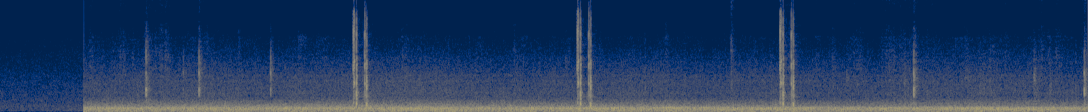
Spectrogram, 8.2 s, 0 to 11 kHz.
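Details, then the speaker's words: 2021 Ford Bronco MIC hardtop, driving in snow: sharp irregular clicks and pops several a second over road rumble; roof popping noise. "i'm going to talk about that god awful popping and clicking noise that i'm hearing in the roof which i'm sure most of you have too"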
